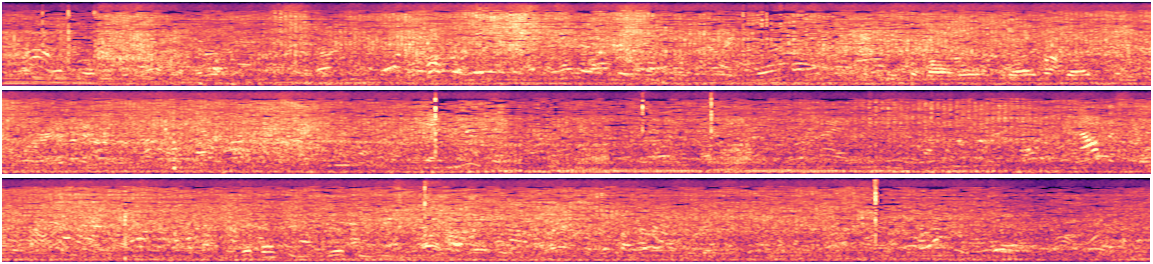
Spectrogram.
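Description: ATV engine revving and labouring as the quad churns through a mud pit, its note rising and falling. Spectators talk over it throughout.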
